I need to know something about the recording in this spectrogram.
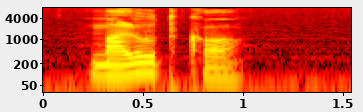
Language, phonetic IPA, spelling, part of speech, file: Polish, [maˈlutkɔ], malutko, adverb, Pl-malutko.ogg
